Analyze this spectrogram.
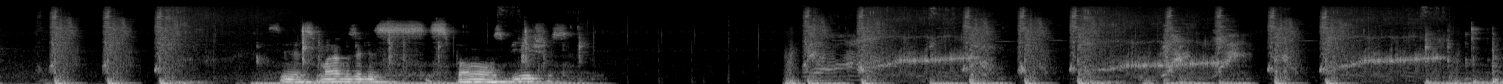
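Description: Blades clash and strike in quick blows.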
